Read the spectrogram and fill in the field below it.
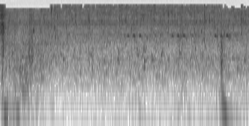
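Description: Water runs steadily over rocks in a shallow stream, a soft continuous babble with a couple of brief, louder splashes near the start and close to the end. No one speaks.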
